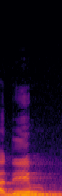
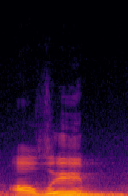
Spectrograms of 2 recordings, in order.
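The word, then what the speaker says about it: عظيم: Tapi kalau dibaca adim berarti adimnya artinya kulit. Kalau pakai ain, ain dal ya mim, adim artinya tidak ada. Bahaya tuh. Ya, makanya perhatikan bacanya Subhana rabbiyal azim. Ya.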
